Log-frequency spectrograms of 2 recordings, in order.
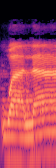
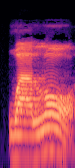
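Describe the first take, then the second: First: The l syllable sounds thin and open. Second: The l syllable sounds thick and rounded. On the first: The speaker calls it right. "dibaca tipis" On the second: The speaker calls it wrong. "jangan dibaca tebal, jangan walo walo ini salah"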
